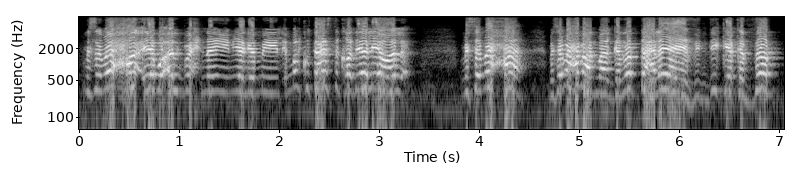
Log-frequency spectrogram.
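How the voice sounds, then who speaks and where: An Egyptian man hosts a heated live call-in, taunting his caller with mocking laughter. His speech races along at a very fast clip. His voice is high and sharply bright. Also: steady tone. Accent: Egyptian Arabic. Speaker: live-stream host. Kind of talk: confrontational live call-in debate.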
